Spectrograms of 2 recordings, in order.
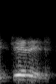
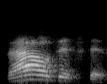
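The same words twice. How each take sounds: First: Said in the usual way. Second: "Thou didst it." said slowly and deliberately, every word weighted; solemn, measured "Thou didst it."; slow, weighty reading. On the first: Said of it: "we say". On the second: Shown as a demonstration. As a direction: lean on "Thou" and draw out "Thou didst it.". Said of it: "we don't say".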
